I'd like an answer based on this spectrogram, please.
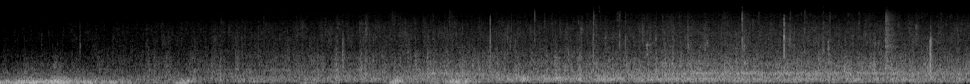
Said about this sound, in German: Die Blitze, die den Himmel erhellten, der Donner, der die Luft zum Vibrieren brachte, und der Regen, der gegen die Mauern des Schlosses prasselte, waren für ihn eine Quelle der Inspiration.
